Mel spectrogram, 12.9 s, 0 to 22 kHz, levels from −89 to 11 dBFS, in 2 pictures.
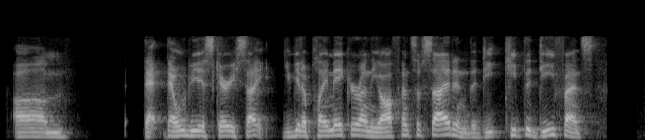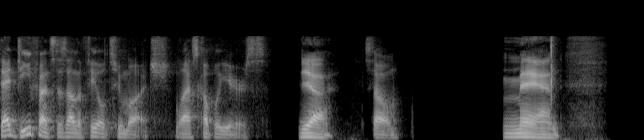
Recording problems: high frequencies cut off; noticeable; nothing above 7.5 kHz

